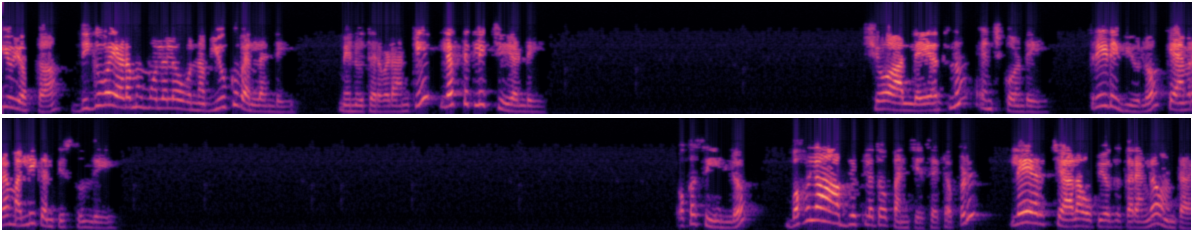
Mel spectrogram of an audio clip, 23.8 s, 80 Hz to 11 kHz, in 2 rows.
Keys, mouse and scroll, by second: 3.5 click.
